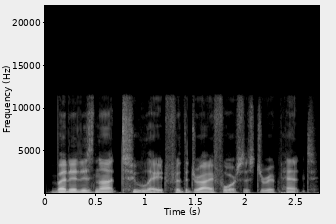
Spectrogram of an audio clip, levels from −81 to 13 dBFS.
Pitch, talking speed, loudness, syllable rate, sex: 100 Hz, 260 wpm, -20 LUFS, 5.3 syllables/s, male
